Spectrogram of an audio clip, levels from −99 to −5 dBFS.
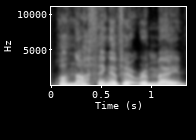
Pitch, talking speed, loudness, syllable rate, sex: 180 Hz, 220 wpm, -15 LUFS, 5.3 syllables/s, male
